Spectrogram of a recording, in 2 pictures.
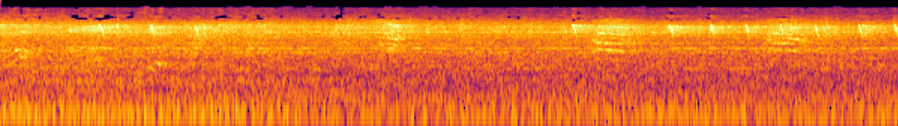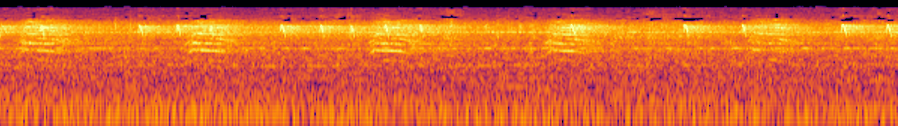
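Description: Outdoor ambience: a steady low rumble of distant traffic under small birds chirping, short high notes repeating a few times a second.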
